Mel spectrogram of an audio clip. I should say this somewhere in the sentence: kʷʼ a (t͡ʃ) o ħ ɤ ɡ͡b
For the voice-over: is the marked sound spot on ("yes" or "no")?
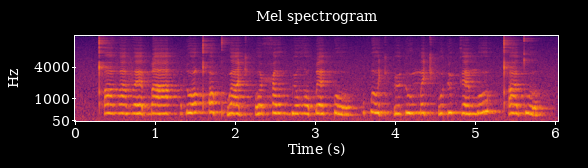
no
